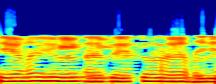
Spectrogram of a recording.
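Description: A man chanting Arabic salawat, devotional verses in praise of the Prophet, in long held, wavering notes broken by short pauses.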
